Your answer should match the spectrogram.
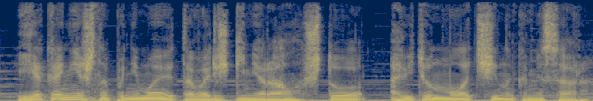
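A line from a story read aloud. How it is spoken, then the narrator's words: Suddenly cheerful. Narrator (Russian): вдруг весело сказал начальник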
